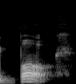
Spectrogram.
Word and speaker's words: book: So the word book, for example, used to be boke, and that's why we spell it to this day with two O's.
